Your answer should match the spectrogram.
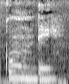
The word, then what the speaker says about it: gonde: And going back to eel, gonde. – Gonde.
